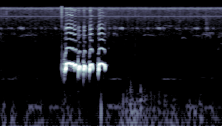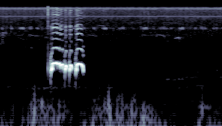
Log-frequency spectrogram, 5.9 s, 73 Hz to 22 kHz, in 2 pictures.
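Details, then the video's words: Local zebra dove calling to lure other doves into responding: two stuttering, rolling coo phrases, each about half a second of rapid pulsed notes, spaced about three seconds apart over a steady low rumble. "perkutut lokal gacor buat pancingan 99,9% cepat direspon perkutut manapun"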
